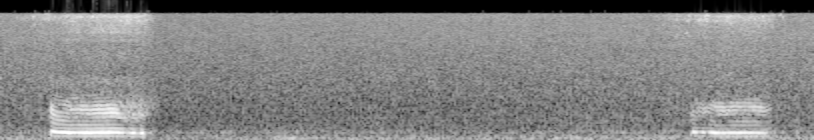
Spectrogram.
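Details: Sleeping puppy snoring indoors: two harmonic, droning snores about a second long each, roughly six seconds apart, over a steady hiss of background noise.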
